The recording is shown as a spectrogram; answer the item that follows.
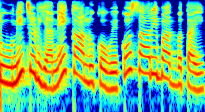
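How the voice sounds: Her voice is high, with big pitch swings. This woman keeps to a fairly slow pace.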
